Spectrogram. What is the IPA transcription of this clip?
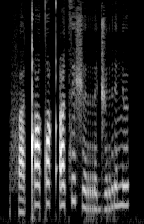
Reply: f a˩ ǃ i˥ tˤ i˥ qʼ i˥ t͡s ɪ˥ ʃ ɘ˧ r ɘ˧ d͡ʒ ʏ˧ r ɪ˥ n ʏ˥

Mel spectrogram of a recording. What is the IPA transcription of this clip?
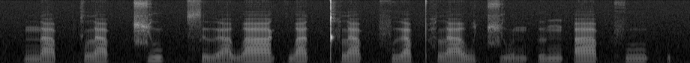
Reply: n a˨˩ p̚ k l a˨˩ p̚ t͡ɕ u˦˥ k̚ s ɯ˨˩ a̯ w aː˥˩ k w a˥˩ t̚ kʰ l a˥˩ p̚ f ɯ˥˩ a̯ pʰ l a˥˩ w t͡ɕ u˧ n ʔ ɯ˥˩ ŋ ʔ aː˥˩ p̚ f u˥˩ ʔ

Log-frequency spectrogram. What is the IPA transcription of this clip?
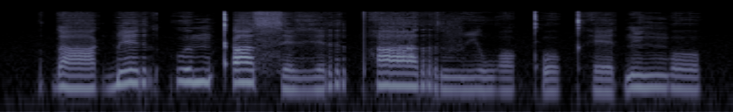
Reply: ɗ aː˨ ɡ͡b e˦ r kʷ e˦ m kʼ a˦ s ɪ˨ ɣ ɪ˨˦ r pʰ aː˦ r v i˨ w ɔ˨ kʼ o˨ kʰ e˨ ɗ ĩ˦ ŋ o˦

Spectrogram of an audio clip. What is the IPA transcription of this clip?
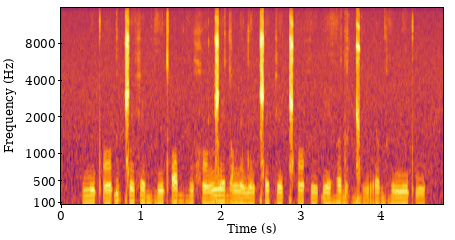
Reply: m ĩ pʼ ɔ̃ ɠ ɯ ǁ ẽ x e bʱ ĩ tʼ ɔ bʱ u x ɔ̃ ŋ͡ǁ e d ɔ ŋ ɛ̃ d ɛ̃ ǁ e k e ǁʰ ɔ̃ x ɯ ɓ e ɦ ɤ d ɤ ɡ͡ǁ u r ɤ ɡʱ ɯ ŋ ĩ pʼ u

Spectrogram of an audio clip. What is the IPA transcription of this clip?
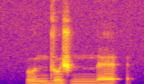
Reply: ʊ n d ʊ ʒ nː ɛ ʔ

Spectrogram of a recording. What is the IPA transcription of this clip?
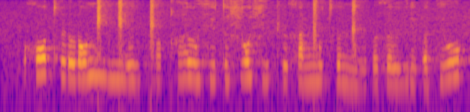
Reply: x ɔ tʰ ʏ ɽ o ɽ ɔ ŋ͡ǁ i̤ ŋ͡ǁ ə̤ l i̤ ɡ͡ǁ ɔ qʰ a̤ l u xʲ œ t ə ɕ ɔ ɕ i̤ ʈʰ ʏ x a ŋ͡ǁ u tʰ ə ŋ͡ǁ o̤ ʔ ə x ə l i̤ ɾʲ ɵ ʔ œ kʲ o

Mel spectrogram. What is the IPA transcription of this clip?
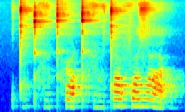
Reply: tˤ ə̤ qʰ i̤ qʰ ə˞ qʰ i̤ tˤ ə˞ f ə zˤ a

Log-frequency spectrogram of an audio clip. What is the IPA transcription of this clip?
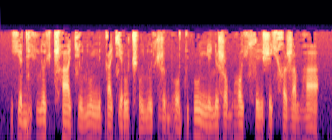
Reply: ç ɛ dʲ u ç ʎ ɔ ç ʈ͡ʂʰ a t͡ɕ o ʎ u n i k a t͡ɕ e ɾ u t͡ʃʼ o ʎ o ç ʐ ɯ bʱ o tʲ | u ɲ ɛ ʎ i ʐ ɔ bʱ ɔ ç ɬ i ʃ ɛ ç χ ɛ ʐ a bʱ a

